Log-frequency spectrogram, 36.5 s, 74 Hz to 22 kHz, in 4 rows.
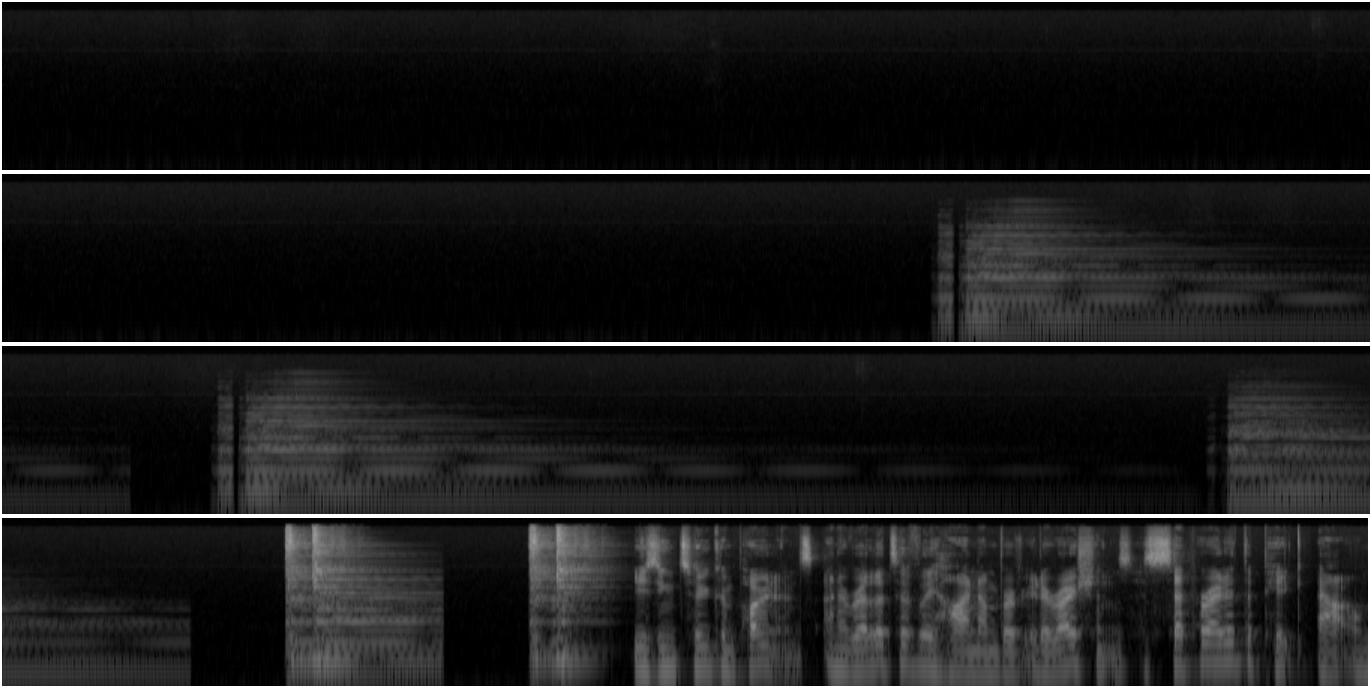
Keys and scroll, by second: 6.7-8.2 typing, 9.2 typing, 12.4 super+x, 14.7 w, 15.2 space, 19.0-19.5 typing, 28.5 space, 29.1 w, 30.2 space, 30.5 w, 30.8 space.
